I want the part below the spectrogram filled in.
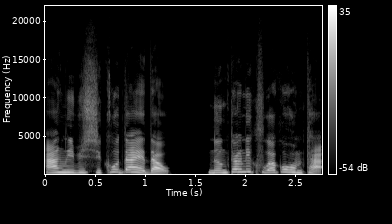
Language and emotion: Bodo, angry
